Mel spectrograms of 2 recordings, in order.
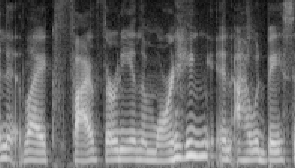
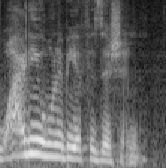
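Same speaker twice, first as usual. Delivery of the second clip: put-on gruff old man voice, higher; 3 semitones higher, 4 dB louder than usual. Retelling a question from an older physician sponsor: gruff old man voice. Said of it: "In this old, like, gruffy voice".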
